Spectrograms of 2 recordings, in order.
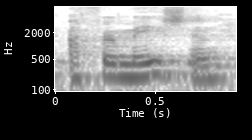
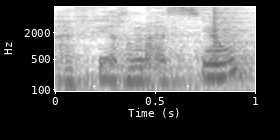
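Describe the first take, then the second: First: Affirmation said the French way, afirmasjon; French slip. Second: Affirmation said in French, a-fir-ma-SYON with nasal end; French pronunciation. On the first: Real, not acted. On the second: Shown as a demonstration. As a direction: say Affirmation the French way, stress on the last syllable. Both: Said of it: "I almost said it in French".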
